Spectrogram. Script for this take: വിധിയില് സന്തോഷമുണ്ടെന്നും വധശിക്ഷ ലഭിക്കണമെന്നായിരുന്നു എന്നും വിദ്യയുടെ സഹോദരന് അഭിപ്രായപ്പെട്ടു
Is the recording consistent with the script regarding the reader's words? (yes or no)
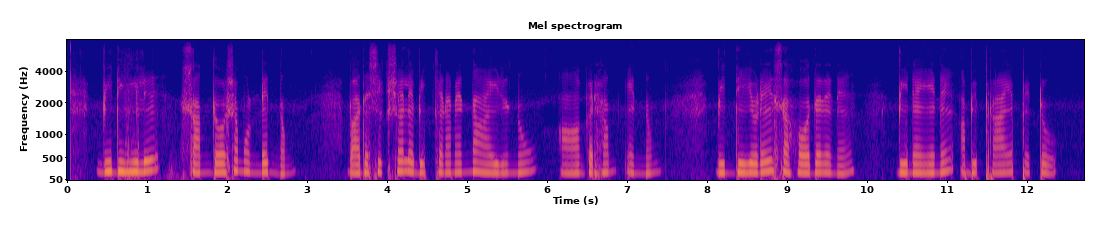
no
